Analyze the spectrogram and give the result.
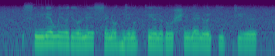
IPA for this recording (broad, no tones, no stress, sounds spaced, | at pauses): s ĩ ɾʲ a w e ə̯ ɾʲ o ɳ e s ə ɳ o ɡʲ ə̃ ɾ u kʲ œ̃ ɾ ø ɽ u ʂ ĩ ɾ ɛ ɽ œ̃ kʲ u kʲ ø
